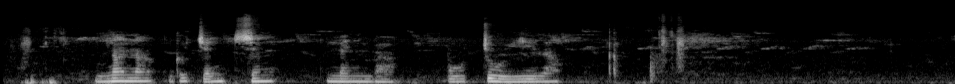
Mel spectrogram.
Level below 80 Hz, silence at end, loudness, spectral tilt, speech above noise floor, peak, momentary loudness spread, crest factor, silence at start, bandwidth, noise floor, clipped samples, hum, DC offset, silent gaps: -46 dBFS; 1.15 s; -22 LUFS; -6 dB/octave; 35 dB; -2 dBFS; 24 LU; 22 dB; 0.2 s; 10 kHz; -56 dBFS; under 0.1%; none; under 0.1%; none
